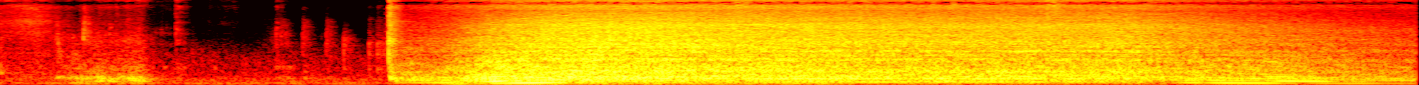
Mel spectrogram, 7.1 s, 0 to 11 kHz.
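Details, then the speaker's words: Flymo Hover Vac 250 lawnmower test-run after repair of the fault: motor kicks in sharply, spins up and settles to a steady, even hum with no rattles or labouring; running normally. "Shikojmë nëse punon apo jo, po unë besoj se do punoj, se defekti atje ishte."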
